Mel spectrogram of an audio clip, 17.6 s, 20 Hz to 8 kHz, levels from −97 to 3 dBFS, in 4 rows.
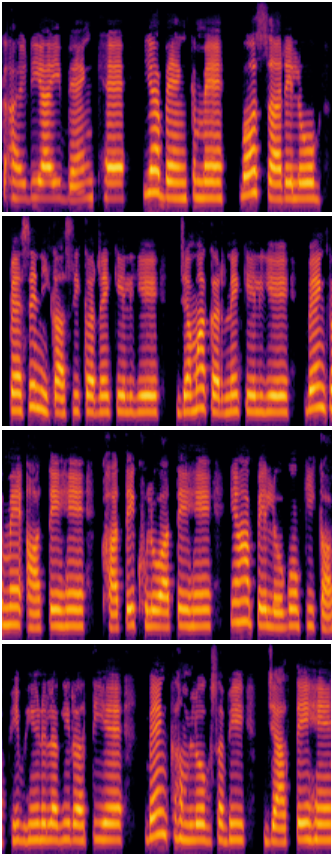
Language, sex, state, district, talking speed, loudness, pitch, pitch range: Hindi, female, Bihar, Saran, 135 wpm, -16 LUFS, 230 Hz, 225-240 Hz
